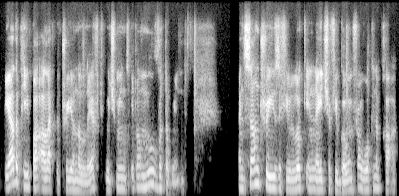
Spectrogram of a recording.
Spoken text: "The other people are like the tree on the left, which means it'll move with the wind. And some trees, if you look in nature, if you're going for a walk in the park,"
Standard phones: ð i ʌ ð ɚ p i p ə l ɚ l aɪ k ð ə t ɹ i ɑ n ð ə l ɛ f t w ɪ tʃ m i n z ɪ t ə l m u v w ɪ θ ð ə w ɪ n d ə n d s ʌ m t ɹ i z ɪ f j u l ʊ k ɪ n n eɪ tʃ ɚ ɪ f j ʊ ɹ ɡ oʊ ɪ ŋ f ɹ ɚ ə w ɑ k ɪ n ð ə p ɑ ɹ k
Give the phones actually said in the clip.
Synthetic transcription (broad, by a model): ð i ʌ ð ɚ p i p l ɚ l aɪ k ð ə t ɹ i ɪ n ð ə l ɛ f t w ɪ tʃ m i n z ɪ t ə l m u v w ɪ ð ə w ɪ n d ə n s ʌ m t ɹ i z ɪ f j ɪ l ʊ k ɪ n n eɪ tʃ ɚ ɪ f j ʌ ɹ ɡ oʊ ɪ ŋ f ɹ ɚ ə w ɑ k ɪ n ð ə p ɑ ɹ k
